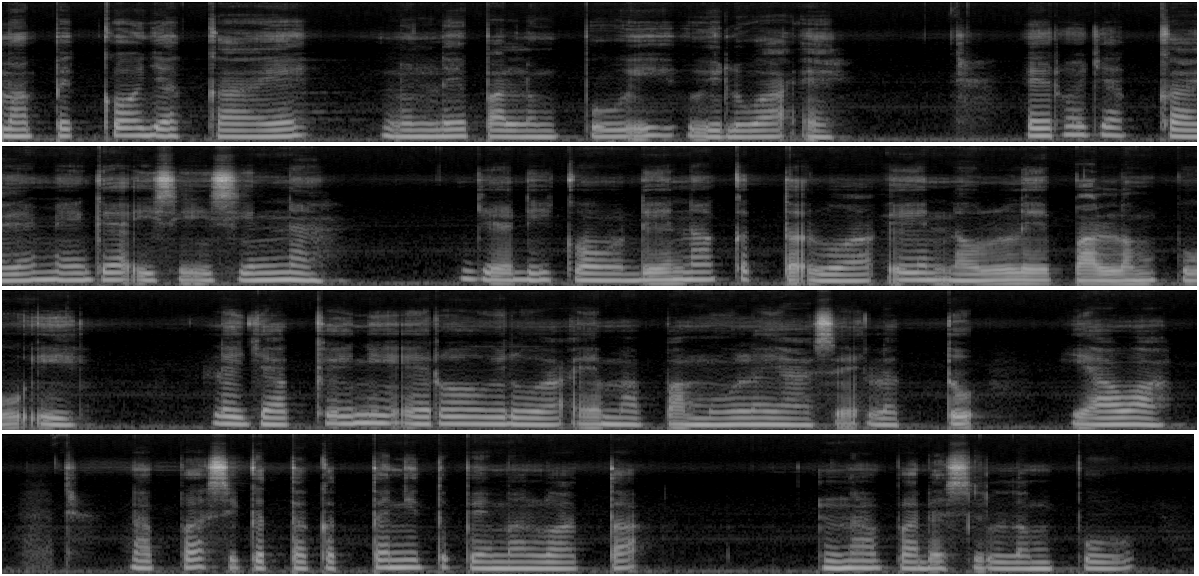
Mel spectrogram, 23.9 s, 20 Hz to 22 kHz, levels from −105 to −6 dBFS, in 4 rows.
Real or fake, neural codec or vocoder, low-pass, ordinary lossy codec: real; none; none; none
